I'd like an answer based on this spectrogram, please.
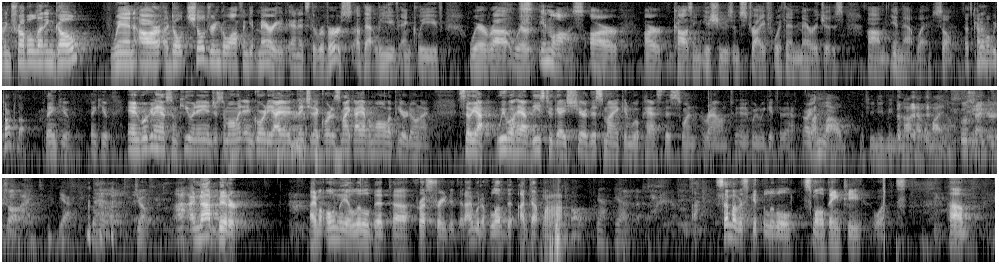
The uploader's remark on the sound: A panel discussion where the 5 main speakers summarize their messages and take questions from the audience.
